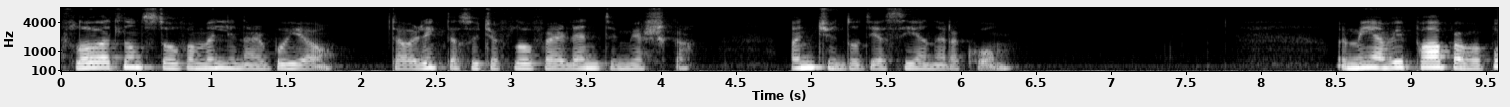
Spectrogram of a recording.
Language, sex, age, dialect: Faroese, female, 15-35, Suðurstreymoy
